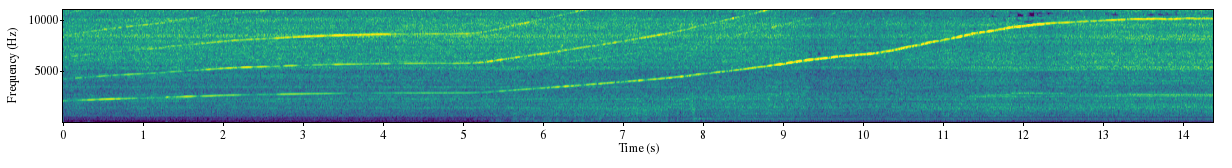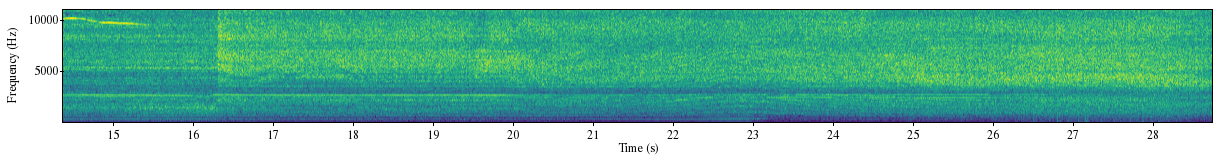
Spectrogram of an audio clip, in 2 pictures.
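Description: Homemade turbojet engine built from a turbocharger, running loud. Its turbine whine rises steadily in pitch as it spools up over a rushing hiss, then about halfway through gives way to a steady loud rush, with a low hum underneath until near the end.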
